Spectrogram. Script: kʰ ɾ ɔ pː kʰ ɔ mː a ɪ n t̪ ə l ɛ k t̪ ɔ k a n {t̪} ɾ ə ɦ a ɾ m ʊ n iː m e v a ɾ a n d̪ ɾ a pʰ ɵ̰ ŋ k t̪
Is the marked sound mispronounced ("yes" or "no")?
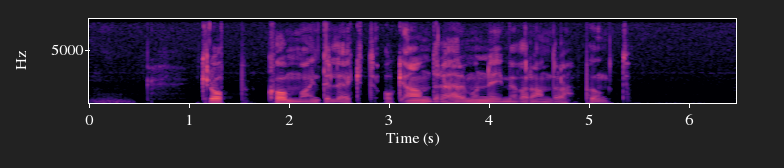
yes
